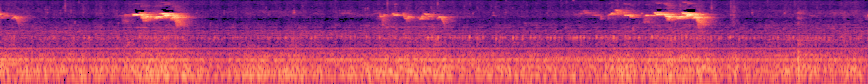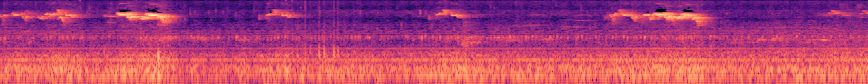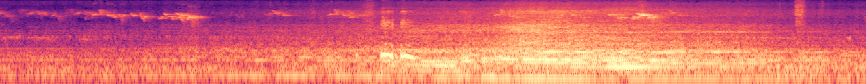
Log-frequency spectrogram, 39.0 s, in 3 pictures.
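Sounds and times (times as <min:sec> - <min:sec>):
small birds chirping: 0:01.6 - 0:07.8, 0:08.6 - 0:11.2, 0:11.8 - 0:20.8, 0:22.1 - 0:23.8, 0:25.3 - 0:32.2.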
